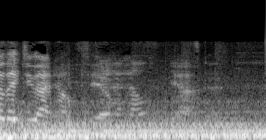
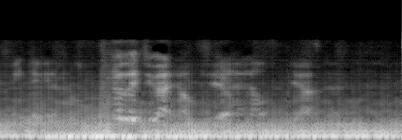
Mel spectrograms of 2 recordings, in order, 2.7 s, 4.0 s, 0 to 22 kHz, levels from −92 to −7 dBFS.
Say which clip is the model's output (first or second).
second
